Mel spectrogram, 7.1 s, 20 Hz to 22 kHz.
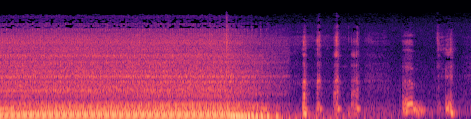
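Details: Peugeot V-Clic GY6 moped scooter, a non-runner with a loose starter motor: the small single ticks over at a steady even idle for a few seconds, then shuts off cleanly with no misfire or rattle.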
